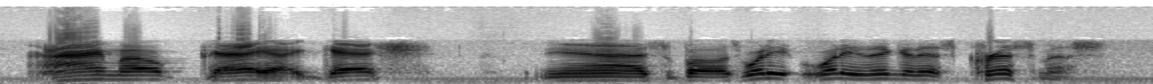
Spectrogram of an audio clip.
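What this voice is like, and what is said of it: Puppet character's old man voice. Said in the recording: “old man voice ... the old Holocaust denier's voice? Give me that voice.”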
